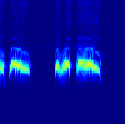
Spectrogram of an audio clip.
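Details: Provoking coo of a decoy spotted dove: a clipped phrase, a pause, then a full two-note phrase with a short warbled start and a long, steady, gently falling coo in silence.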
